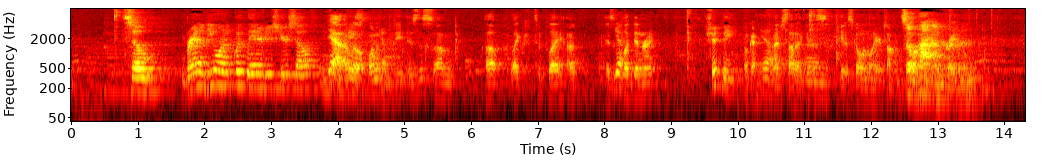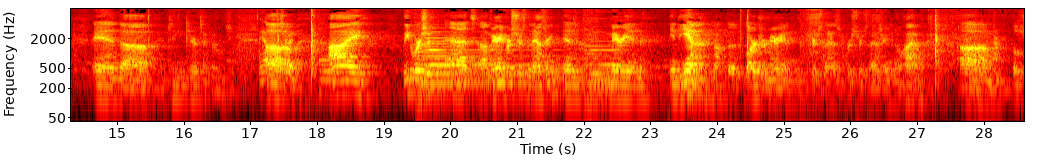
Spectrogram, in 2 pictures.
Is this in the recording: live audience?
yes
